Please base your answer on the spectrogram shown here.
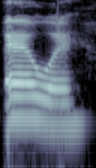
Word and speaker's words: Ewe: In my turn, I would say airway.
